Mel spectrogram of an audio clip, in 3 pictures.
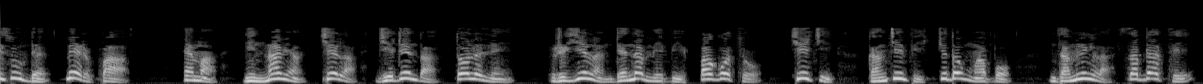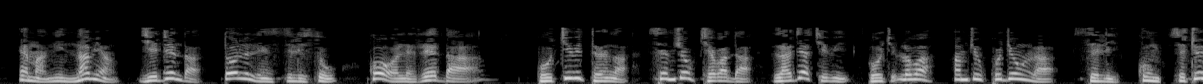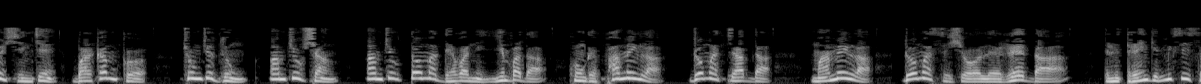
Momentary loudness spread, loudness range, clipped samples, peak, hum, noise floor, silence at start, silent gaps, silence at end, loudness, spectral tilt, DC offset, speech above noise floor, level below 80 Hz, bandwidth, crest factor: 9 LU; 1 LU; under 0.1%; -4 dBFS; none; -44 dBFS; 0 s; none; 0 s; -20 LUFS; -12 dB/octave; under 0.1%; 26 dB; -54 dBFS; 5.8 kHz; 14 dB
